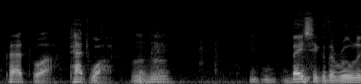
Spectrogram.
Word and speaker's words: patois: No, I skipped, how do I pronounce this? P-A-T-O-I-S. Patois.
